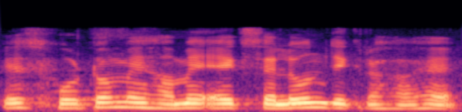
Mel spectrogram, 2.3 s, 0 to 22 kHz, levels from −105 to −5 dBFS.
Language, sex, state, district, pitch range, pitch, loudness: Hindi, male, Arunachal Pradesh, Lower Dibang Valley, 145-160 Hz, 155 Hz, -14 LUFS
